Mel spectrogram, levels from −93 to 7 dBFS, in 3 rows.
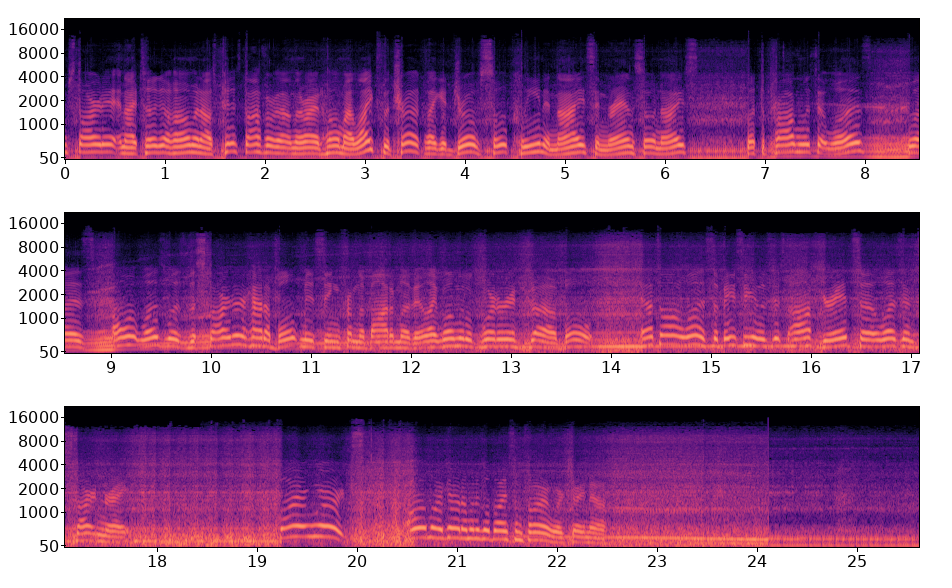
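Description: No technical faults are audible anywhere in the recording.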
